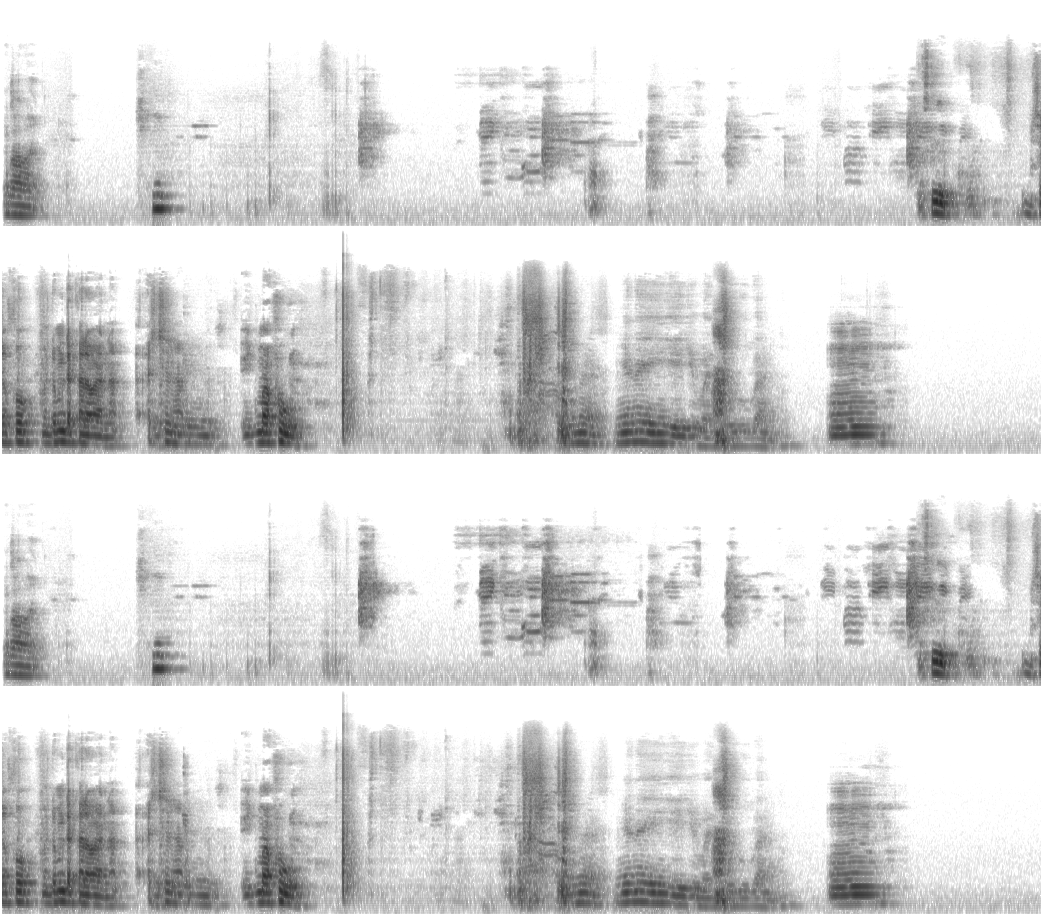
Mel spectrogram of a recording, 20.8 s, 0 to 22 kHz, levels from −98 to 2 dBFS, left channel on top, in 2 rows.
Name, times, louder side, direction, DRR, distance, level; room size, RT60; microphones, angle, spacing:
voice 1, 0.0-0.3 1.4-1.7 5.9-6.0 6.4-6.6 9.1-9.8 10.2-12.2 12.8-13.4 13.8-13.9 15.3-16.1 17.5-17.7 18.6-19.2, left 1 dB, 10° left, 1.1 m, -25 dB
voice 2, 5.2-5.9 8.7-9.3 12.2-12.3, right 10 dB, 65° right, 0.6 m, -36 dB
voice 3, 11.9-12.5 15.5-15.7 16.0-18.2, left 1 dB, 55° left, 3.8 m, -33 dB
10.0 x 7.9 x 3.8 m
head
